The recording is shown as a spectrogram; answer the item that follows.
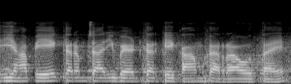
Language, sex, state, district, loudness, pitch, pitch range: Hindi, male, Uttar Pradesh, Lucknow, -15 LUFS, 150 Hz, 135-155 Hz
